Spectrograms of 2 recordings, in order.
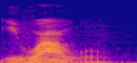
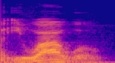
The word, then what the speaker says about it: Irawo: But you hear that just in the name, Iwawo, Iwawo. What do you hear there? Awo. It's, you know, Iwawo, the word for star is spelled I-R-A-W-O. A-W-O, that's the key.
